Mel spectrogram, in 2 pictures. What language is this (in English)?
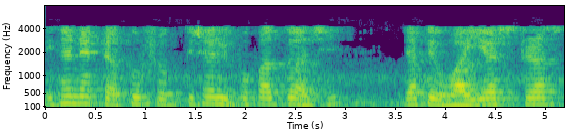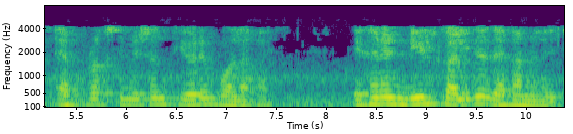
Bangla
